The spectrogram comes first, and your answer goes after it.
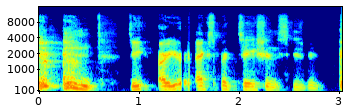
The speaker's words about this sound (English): No, I am choking on a potato chip here. Excuse me.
